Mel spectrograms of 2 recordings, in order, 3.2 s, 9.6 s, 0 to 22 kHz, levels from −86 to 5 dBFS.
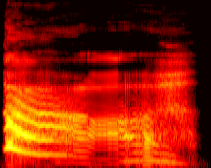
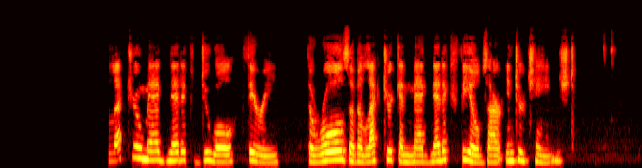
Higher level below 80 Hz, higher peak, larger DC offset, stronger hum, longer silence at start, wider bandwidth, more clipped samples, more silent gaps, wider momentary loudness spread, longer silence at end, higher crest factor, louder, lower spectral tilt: second, -68 dBFS vs -62 dBFS; about the same, -4 dBFS vs -2 dBFS; neither; neither; second, 0.05 s vs 1.65 s; first, over 20 kHz vs 11 kHz; neither; neither; first, 15 LU vs 10 LU; second, 0.3 s vs 1 s; about the same, 18 dB vs 18 dB; about the same, -21 LUFS vs -20 LUFS; about the same, -4 dB/octave vs -5 dB/octave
